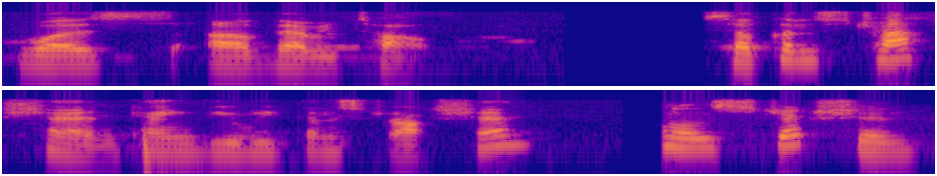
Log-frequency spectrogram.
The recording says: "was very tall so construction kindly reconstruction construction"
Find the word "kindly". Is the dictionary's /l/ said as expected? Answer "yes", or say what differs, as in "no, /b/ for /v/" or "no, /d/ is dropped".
no, /l/ is dropped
